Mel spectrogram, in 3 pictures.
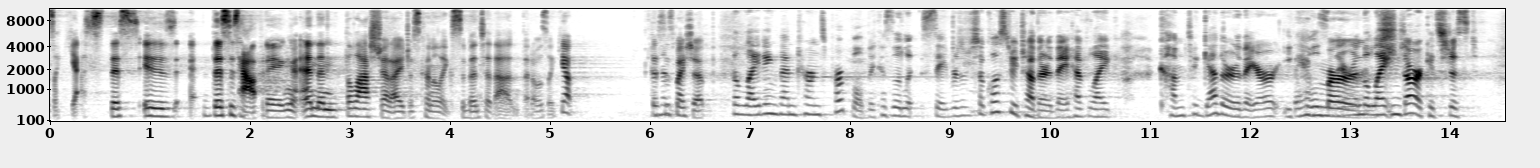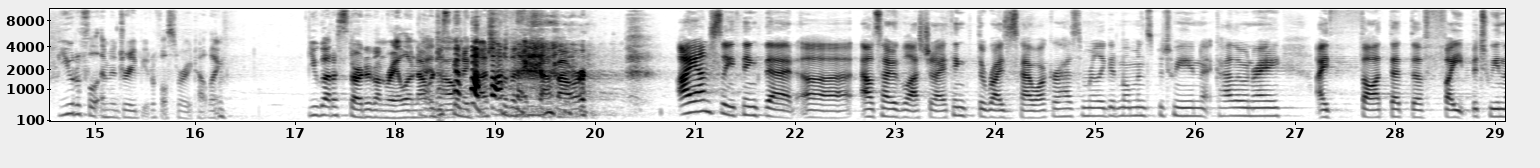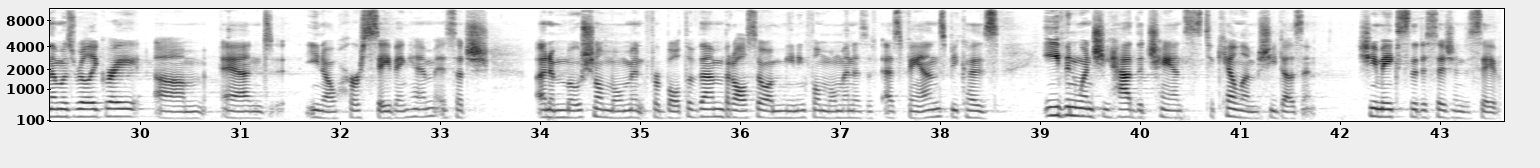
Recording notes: Please enjoy this recorded panel from Star Wars Celebration Anaeheim 2022!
